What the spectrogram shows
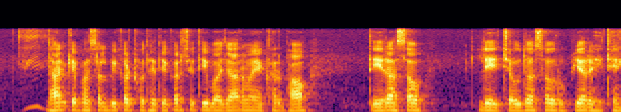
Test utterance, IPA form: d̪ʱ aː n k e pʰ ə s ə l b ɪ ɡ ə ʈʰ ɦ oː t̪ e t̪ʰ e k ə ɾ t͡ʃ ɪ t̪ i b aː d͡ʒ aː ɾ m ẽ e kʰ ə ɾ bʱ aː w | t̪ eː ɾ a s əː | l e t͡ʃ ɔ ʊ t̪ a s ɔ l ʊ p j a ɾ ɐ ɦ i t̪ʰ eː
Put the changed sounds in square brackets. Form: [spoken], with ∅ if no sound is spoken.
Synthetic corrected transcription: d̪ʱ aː n k e pʰ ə s ə l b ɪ [k] ə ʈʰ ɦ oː t̪ e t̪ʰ e k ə ɾ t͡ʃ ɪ t̪ i b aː d͡ʒ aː ɾ m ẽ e kʰ ə ɾ bʱ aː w | t̪ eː ɾ a s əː | l e t͡ʃ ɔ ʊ [d̪] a s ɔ [ɾ] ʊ p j a ɾ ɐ ɦ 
